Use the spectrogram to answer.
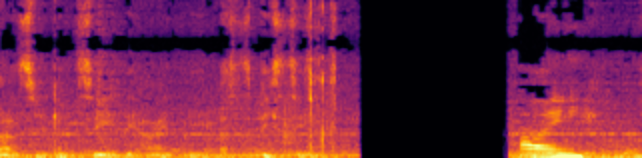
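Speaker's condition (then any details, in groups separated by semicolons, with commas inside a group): No condition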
